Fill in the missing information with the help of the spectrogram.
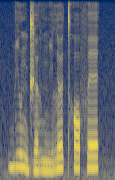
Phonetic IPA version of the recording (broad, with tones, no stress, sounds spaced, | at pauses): b i˥ u̯ n d͡ʒ œ˨ v m i˩ l œ˦ tʰ ɔ˦ f ɛ˥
